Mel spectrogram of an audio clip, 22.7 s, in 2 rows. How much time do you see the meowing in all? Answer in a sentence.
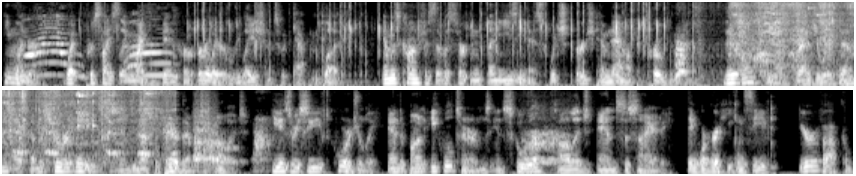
You can hear the meowing for 4 seconds altogether.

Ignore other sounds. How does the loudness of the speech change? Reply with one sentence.
The loudness of the speech stays about the same.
